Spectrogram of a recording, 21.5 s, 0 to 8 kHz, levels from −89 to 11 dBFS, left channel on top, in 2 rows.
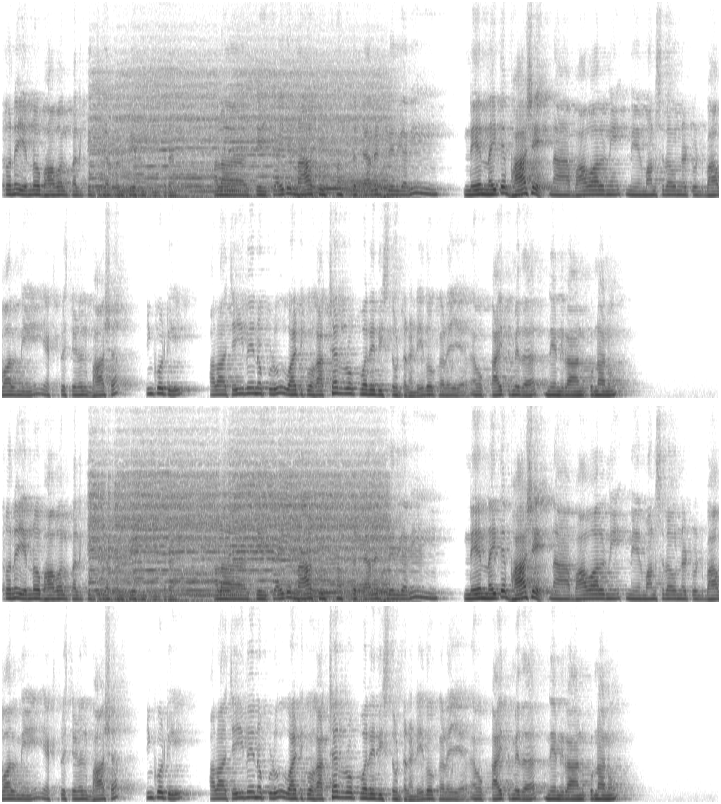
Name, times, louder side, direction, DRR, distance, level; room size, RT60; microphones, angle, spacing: voice 1, 0.0-2.6 3.2-6.5 6.9-12.5 12.9-13.5 13.9-20.1, right 1 dB, 10° right, 8 dB, 1.4 m, -23 dB
sound 1, 1.3-6.3, right 2 dB, 70° right, 3.5 m, -27 dB
29.5 x 24.5 x 7.6 m, 0.69 s
head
